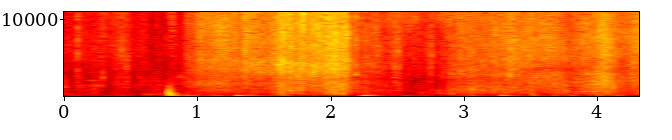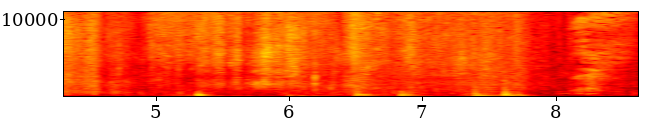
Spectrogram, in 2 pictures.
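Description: Rustling of plastic packing and bubble wrap with irregular dull knocks against the cardboard box as a large Quantel graphics tablet is worked loose and lifted out.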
